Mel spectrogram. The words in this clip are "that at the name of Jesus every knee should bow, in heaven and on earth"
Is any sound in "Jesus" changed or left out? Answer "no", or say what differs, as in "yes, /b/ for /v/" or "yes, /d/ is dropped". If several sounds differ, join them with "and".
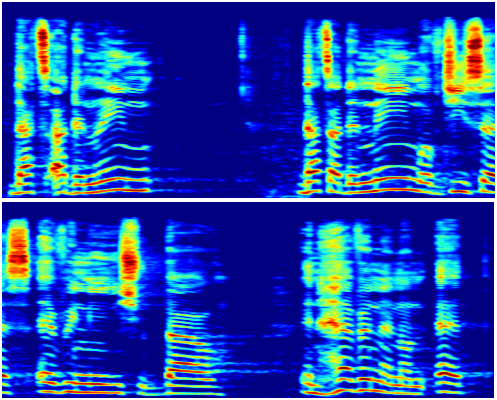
yes, /s/ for /z/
